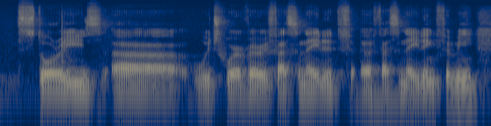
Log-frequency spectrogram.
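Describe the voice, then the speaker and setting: A man with a French accent speaks fairly slowly in a very deep, dark and mellow voice. His intonation stays fairly even, and his loudness is very even. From France. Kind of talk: casual chat. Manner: halting.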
